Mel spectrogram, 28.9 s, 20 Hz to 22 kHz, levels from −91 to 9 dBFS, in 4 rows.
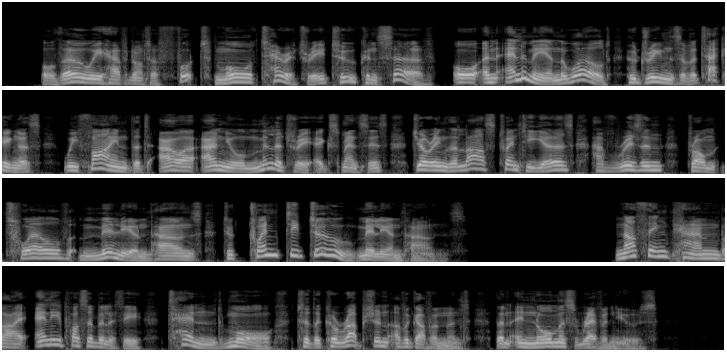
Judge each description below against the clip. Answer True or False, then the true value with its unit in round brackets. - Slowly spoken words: True (115 wpm)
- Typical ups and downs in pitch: False (6.1 semitones)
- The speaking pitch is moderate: True (145 Hz)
